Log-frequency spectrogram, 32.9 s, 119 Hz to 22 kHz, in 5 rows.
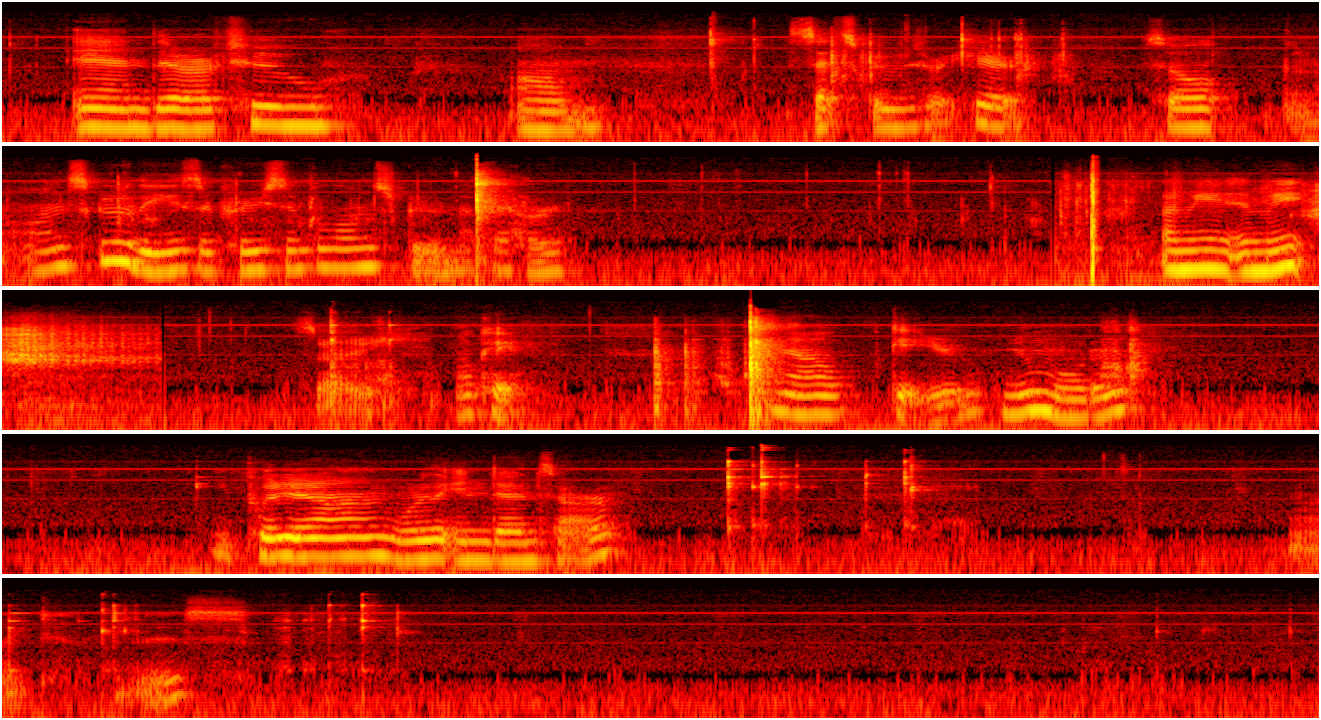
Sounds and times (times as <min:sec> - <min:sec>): Speech: 0:00.4 - 0:01.8, 0:02.6 - 0:03.0, 0:04.0 - 0:05.1, 0:05.8 - 0:09.4, 0:12.4 - 0:13.1, 0:14.7 - 0:15.9, 0:17.0 - 0:18.9, 0:20.8 - 0:22.9, 0:26.2 - 0:27.6.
